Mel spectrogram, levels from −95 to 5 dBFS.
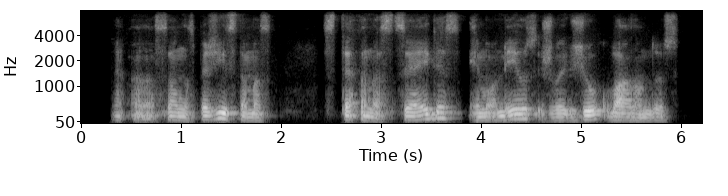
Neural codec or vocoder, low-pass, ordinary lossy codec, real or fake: codec, 24 kHz, 0.9 kbps, WavTokenizer, medium speech release version 1; 7.2 kHz; Opus, 24 kbps; fake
